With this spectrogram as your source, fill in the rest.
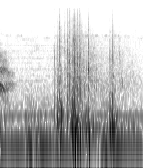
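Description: A volley of gunshots in Shadow Tactics: Blades of the Shogun, a cluster of sharp overlapping cracks and booms over about a second, followed by a second burst, loud against a low background hum with a commanding voice.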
